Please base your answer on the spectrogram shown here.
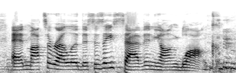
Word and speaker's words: Sauvignon Blanc: And it's Sauvignon Blanc 2016. And I've actually... The correct pronunciation. Yeah, tell me. Help me here. Sauvignon Blanc.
